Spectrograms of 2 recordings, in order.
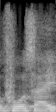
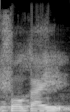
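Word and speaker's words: foci: इसको फोसाई, फोकाई जो भी बोलते हैं आप लोग, प्रोनाउंसिएशन करते हैं, इसको फोसाई बोलते हैं।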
